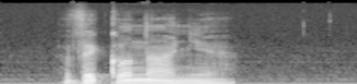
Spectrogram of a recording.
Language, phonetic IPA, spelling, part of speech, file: Polish, [ˌvɨkɔ̃ˈnãɲɛ], wykonanie, noun, Pl-wykonanie.ogg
